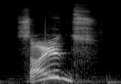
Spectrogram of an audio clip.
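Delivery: very high, showy, grand flourished delivery. Showing how the word should be said: saying it with a flourish. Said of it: "You gotta say it with the flourish".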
